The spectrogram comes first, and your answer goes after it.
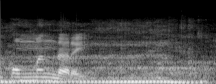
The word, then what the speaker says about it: கொம்மந்தரை: சரி இதில் இடப்பக்கம் பாருங்க, பள்ளிக்கூடத்தினுடைய முன்பகுதி கம்பர்மலை வித்தியாலயம் கொம்மந்தரை ஊரின் பேர் கொம்மந்தரை. இப்படியான இடங்களை வந்து தான் அந்த பெயர்களை உறுதிப்படுத்தலாம். ஊரின் சரியான உச்சரிப்பு கொம்மந்தரை.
